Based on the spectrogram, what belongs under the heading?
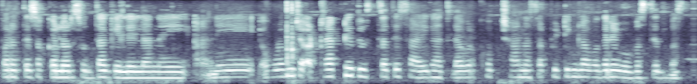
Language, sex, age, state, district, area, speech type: Marathi, female, 45-60, Maharashtra, Yavatmal, rural, spontaneous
